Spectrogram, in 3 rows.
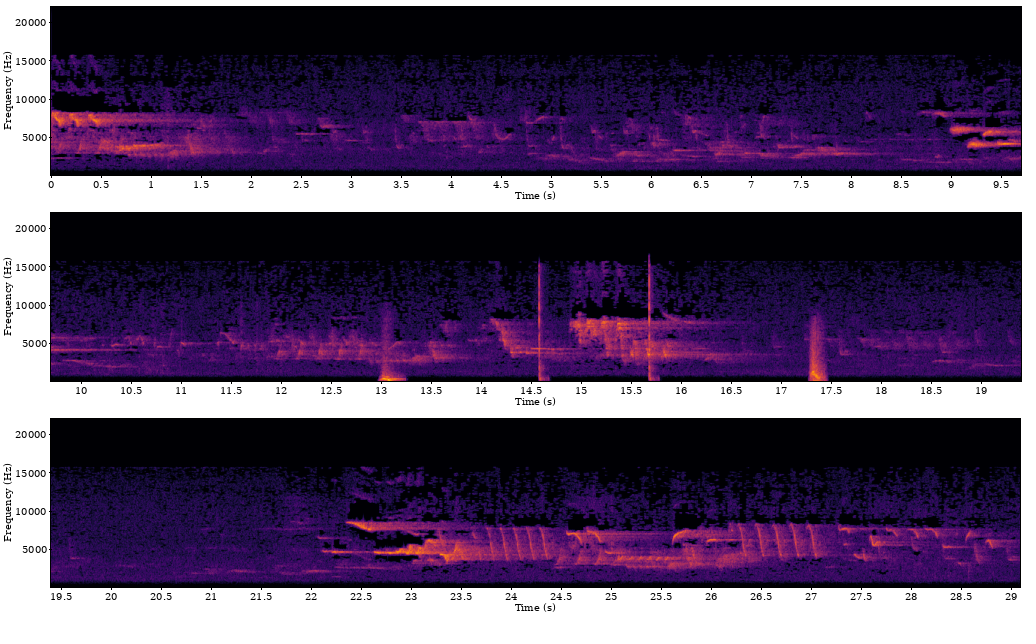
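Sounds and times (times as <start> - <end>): dull thump: 13.0 - 13.3
sharp click: 13.0 - 13.3.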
